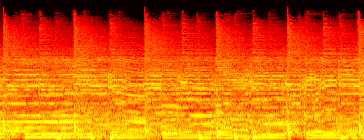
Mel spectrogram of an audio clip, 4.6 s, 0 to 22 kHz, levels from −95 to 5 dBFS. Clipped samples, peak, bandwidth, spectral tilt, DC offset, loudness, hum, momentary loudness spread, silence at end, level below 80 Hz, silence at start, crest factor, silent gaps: under 0.1%; -2 dBFS; 16 kHz; -5 dB/octave; under 0.1%; -16 LUFS; none; 2 LU; 0 s; -26 dBFS; 0 s; 14 dB; none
